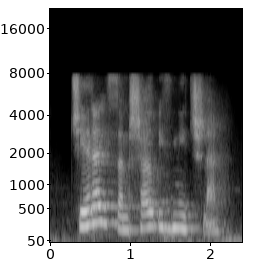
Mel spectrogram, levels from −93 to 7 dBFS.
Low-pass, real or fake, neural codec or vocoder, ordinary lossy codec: none; fake; codec, 16 kHz, 1 kbps, X-Codec, HuBERT features, trained on balanced general audio; none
